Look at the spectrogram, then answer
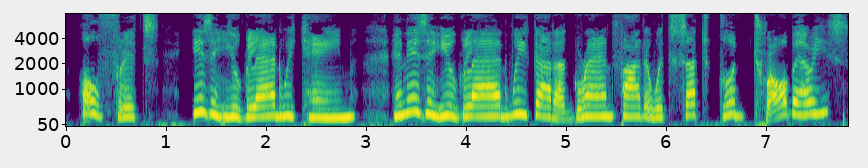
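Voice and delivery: joyful, happy, tiny, very high voice. Narrator reading a little girl's line to Fritz, in the happiest little voice. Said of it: "the happiest of little voices".

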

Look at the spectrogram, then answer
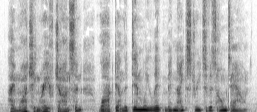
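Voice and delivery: hushed stage half-whisper. A reporter dictates into her tape recorder from an alley, half-whispering into a tape recorder. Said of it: "[name] might know her byline from the countless articles she'd written for the Beacon, available at your local grocery checkout aisle, but that would be it. He wouldn't know she'd tailed the bus throu".

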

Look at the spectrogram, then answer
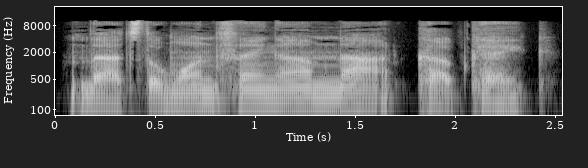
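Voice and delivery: dry, deadpan, wry tone. A man answers a woman who says even he makes mistakes, dry. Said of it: "he replied dryly".

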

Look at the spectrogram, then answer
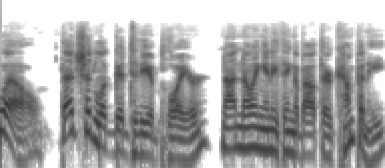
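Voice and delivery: huffy, sarcastic tone with a huff. She retorts to Alex after he admits he doesn't remember; huffy and sarcastic. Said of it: "she huffed sarcastically".

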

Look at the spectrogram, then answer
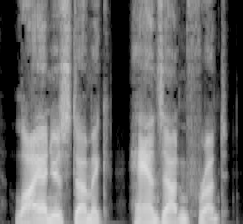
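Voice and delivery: ordinary delivery, nothing marked

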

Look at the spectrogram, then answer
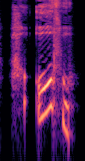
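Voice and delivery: very high voice, sudden burst like a sneeze. Reading a story aloud, a girl reacting to sad news: very high voice. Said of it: "Robin said in a very high voice".

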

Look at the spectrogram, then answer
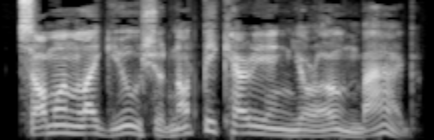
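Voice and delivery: ordinary delivery

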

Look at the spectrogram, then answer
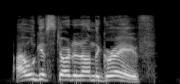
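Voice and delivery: high-pitched shouted yell. Narrator reads a man calling out as he walks off: yelling. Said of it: "Mickey yelled".

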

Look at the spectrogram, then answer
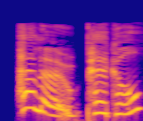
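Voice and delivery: shrill, very high shriek. Narrating a story, reading the woman's greeting to Elliot: Patricia Porshley Plum shrieking. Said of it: "shrieked in return".

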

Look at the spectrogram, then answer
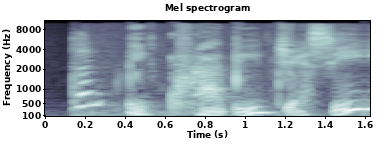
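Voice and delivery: sing-song, playful, fond teasing. Granny tickles Jessie's neck and speaks to her teasingly. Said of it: "she teased".

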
